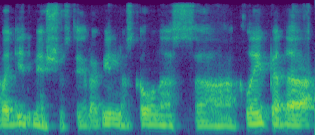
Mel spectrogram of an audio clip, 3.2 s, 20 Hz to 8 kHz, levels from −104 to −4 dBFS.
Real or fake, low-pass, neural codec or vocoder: fake; 7.2 kHz; vocoder, 44.1 kHz, 128 mel bands, Pupu-Vocoder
